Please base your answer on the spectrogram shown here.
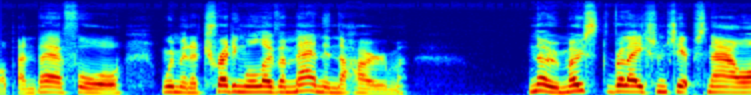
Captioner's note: none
